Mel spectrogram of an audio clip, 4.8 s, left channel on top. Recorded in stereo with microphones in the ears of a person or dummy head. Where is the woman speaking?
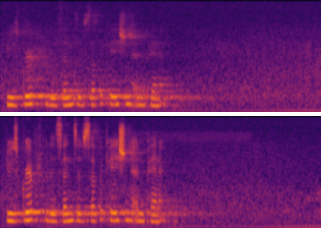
50° right (ahead or behind), 1.5 m.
